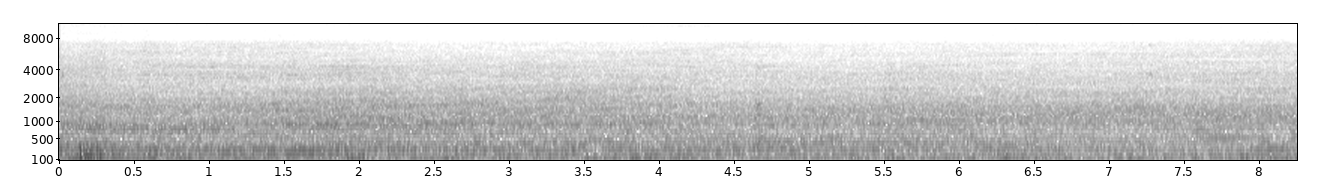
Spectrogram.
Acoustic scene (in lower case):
street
